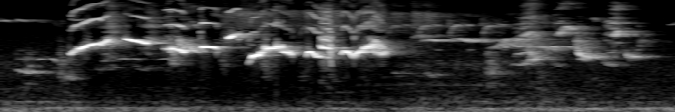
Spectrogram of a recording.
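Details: Oriental magpie-robin singing loud full song at midday, used to prompt other magpie-robins to sing: bursts of sweet rising and falling whistles with harsh buzzy notes, a rapid phrase of five or six notes, then softer varied warbling.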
